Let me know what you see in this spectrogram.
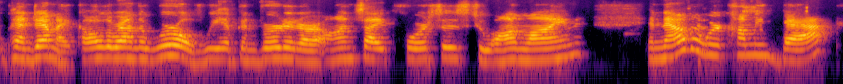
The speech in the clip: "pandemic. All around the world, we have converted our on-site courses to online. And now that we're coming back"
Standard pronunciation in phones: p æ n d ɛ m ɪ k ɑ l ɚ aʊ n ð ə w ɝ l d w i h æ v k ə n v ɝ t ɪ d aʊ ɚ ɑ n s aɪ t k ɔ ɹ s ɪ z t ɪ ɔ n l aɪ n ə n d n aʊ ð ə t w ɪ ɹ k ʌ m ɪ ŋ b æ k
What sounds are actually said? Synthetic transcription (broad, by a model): p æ n d ɛ m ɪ k ɑ l ɚ aʊ n ð ə w ɝ l d w i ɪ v k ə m v ɝ t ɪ d aʊ ɚ ɑ n s aɪ t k ɔ ɹ s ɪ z t ɪ ɔ n l aɪ n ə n n aʊ ð ə t w ɪ ɹ k ʌ m ɪ ŋ b æ k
